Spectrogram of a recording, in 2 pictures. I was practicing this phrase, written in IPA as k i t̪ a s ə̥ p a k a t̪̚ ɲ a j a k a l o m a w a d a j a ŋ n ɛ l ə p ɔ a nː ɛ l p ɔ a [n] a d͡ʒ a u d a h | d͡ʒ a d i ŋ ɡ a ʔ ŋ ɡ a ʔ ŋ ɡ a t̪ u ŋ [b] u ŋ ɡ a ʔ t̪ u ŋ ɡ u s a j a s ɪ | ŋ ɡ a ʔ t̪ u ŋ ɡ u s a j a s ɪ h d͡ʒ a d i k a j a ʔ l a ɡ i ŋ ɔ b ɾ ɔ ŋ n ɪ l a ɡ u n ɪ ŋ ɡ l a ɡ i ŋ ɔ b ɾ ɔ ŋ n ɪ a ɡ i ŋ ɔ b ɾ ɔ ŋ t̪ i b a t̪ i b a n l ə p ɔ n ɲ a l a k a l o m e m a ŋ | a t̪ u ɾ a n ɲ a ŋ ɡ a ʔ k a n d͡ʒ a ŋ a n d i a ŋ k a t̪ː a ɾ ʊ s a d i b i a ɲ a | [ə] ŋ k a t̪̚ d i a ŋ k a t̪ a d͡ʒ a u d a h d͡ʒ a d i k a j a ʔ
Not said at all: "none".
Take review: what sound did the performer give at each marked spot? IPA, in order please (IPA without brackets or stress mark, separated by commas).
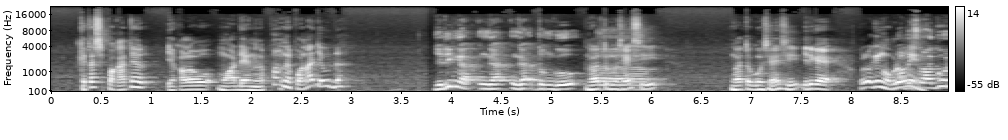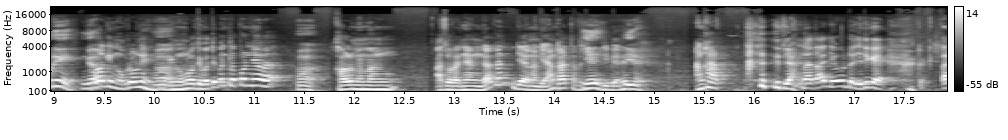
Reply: n, ɡ, a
